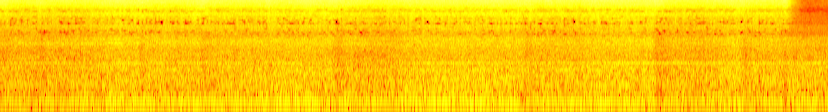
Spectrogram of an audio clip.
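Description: Gravity-feed automotive spray gun hissing steadily with compressed air as it sprays clear coat onto a car bumper, with a steady low hum underneath; the spray breaks off briefly near the end.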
